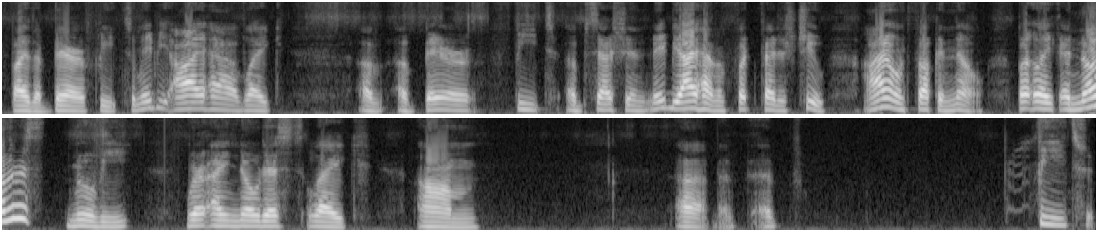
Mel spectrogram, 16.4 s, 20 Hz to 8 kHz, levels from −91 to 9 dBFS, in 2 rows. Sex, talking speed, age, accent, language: male, 140 wpm, 30-49, American, English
